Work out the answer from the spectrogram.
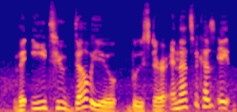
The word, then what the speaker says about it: E-TWOW: I asked them I was like isn't it etwow that's what I said during the review that's what it spelled like I mean look e t wow but no apparently no it's pronounced e2w I am done with that name I'm so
